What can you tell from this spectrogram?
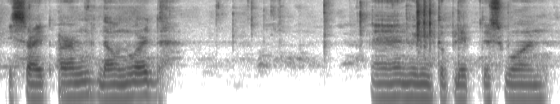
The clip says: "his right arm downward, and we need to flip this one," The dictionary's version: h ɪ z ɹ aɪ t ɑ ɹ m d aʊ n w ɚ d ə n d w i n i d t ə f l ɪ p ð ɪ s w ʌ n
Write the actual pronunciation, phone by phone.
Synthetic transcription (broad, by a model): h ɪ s ɹ aɪ t ɑ ɹ m d aʊ n w ɚ d ə n d w i n i d t ə p l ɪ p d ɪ s w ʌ n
